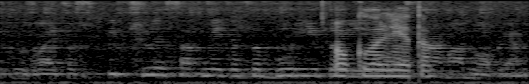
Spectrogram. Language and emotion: Russian, neutral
